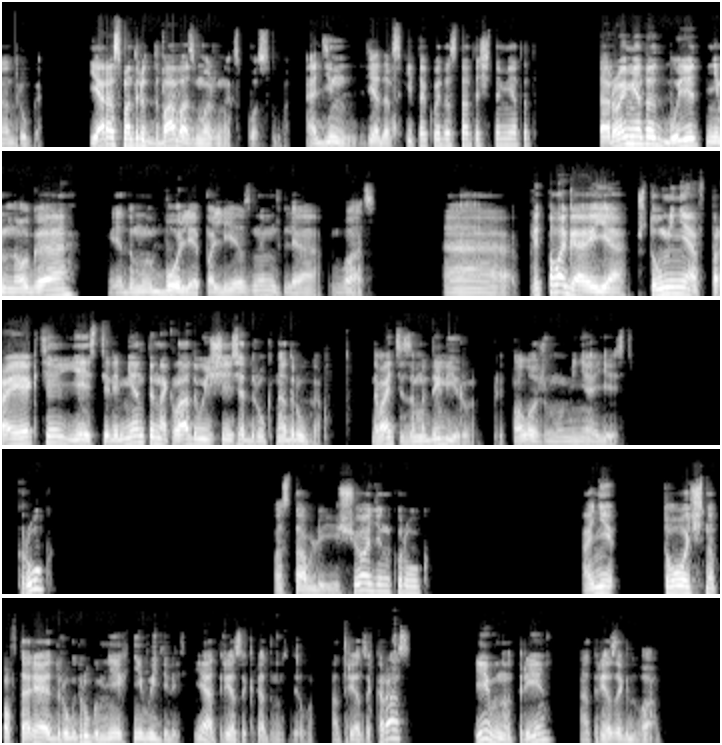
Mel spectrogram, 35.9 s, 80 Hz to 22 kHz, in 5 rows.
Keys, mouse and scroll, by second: 19.7 click, 20.5 click, 21.3 click, 22.0 click, 23.0 click, 26.0 click, 27.0 click, 28.8 middle click, 28.8 scroll down 1, 30.1 click, 30.8 click, 31.3 click, 33.1 click, 34.0 click.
